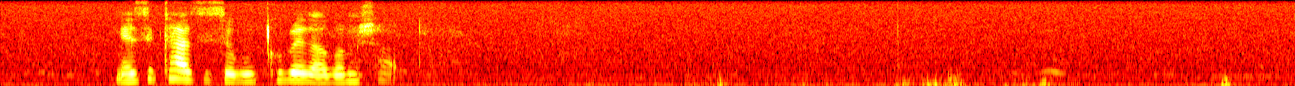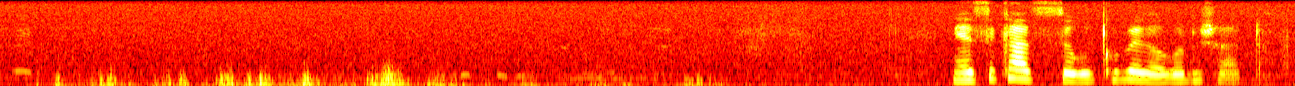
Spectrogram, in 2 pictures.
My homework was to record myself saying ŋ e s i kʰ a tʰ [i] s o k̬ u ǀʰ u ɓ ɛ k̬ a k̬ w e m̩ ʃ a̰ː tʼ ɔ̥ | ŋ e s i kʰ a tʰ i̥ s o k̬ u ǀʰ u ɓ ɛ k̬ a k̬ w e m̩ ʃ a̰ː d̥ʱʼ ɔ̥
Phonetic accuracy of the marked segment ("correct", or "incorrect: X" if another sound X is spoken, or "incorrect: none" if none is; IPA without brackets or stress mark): correct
